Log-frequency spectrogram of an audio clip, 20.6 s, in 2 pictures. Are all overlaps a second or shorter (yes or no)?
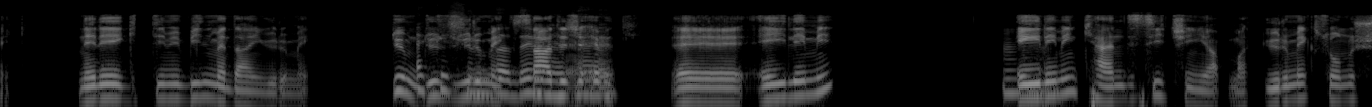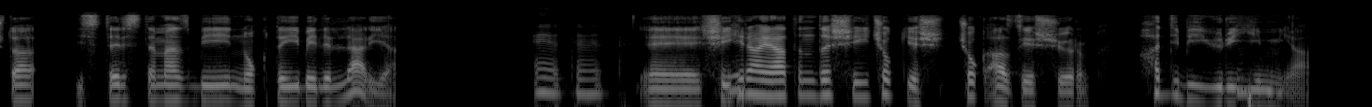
no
